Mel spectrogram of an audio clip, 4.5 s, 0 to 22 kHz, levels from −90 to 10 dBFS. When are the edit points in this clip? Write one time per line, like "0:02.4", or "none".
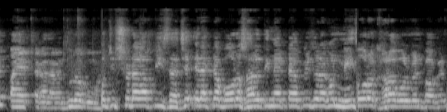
0:00.8
0:03.6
